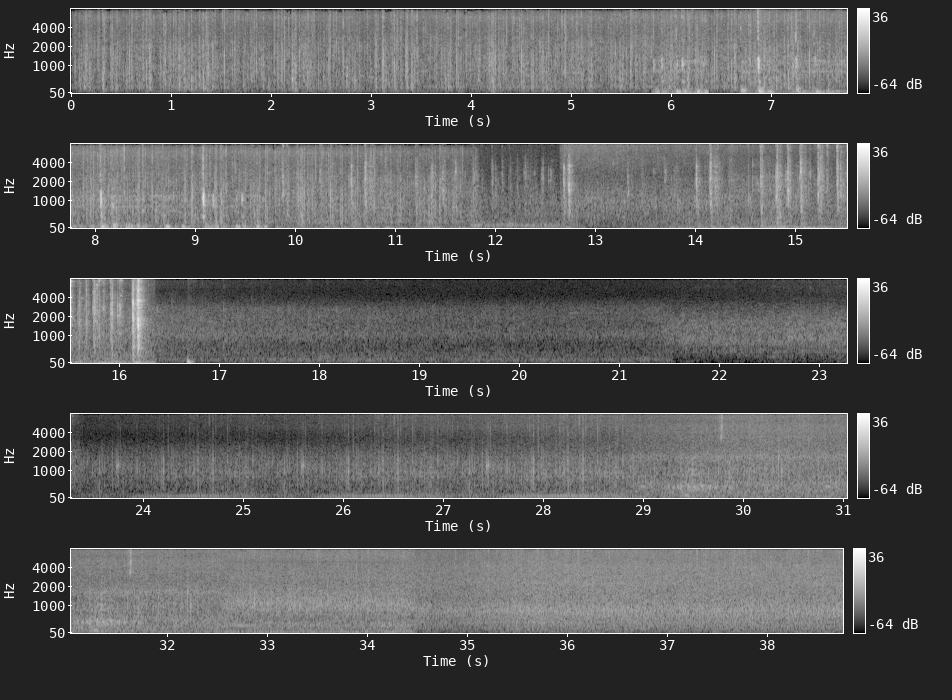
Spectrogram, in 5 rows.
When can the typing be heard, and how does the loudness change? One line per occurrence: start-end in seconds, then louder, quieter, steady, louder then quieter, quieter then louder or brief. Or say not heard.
5.8-16.8 quieter then louder.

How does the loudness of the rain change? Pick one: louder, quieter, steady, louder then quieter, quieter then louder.
quieter then louder.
